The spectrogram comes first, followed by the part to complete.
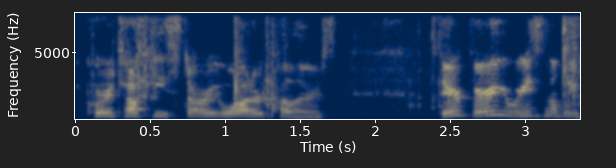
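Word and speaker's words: Kuretake: Koritaki Starry Colors. Koritaki spelled like that. K U R E T A K E. Kuritaki starry watercolors.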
